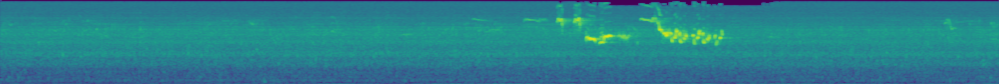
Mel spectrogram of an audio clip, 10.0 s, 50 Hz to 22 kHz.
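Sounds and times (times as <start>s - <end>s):
European robin Erithacus rubecula song: 4.8s - 7.3s.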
